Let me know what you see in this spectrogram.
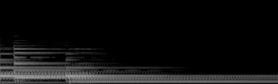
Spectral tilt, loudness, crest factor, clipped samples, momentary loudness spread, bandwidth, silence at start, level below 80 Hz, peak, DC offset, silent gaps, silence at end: -11 dB/octave; -35 LUFS; 16 dB; under 0.1%; 15 LU; 4.6 kHz; 0 s; -68 dBFS; -18 dBFS; under 0.1%; none; 0 s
